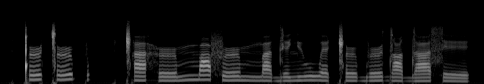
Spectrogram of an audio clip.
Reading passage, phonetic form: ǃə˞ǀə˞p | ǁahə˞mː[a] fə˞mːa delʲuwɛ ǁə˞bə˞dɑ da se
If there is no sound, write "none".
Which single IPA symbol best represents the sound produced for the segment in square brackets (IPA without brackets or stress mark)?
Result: ɑ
